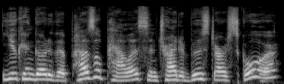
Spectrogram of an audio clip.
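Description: A woman's voice: on the high side, expressive, brisk, no room sound, studio quality. An actress playing a curious, upbeat young woman detective in an adventure game, thinking aloud in short scripted remarks. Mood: friendly.

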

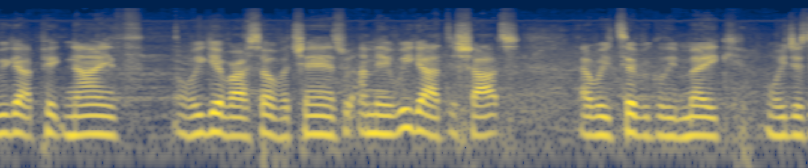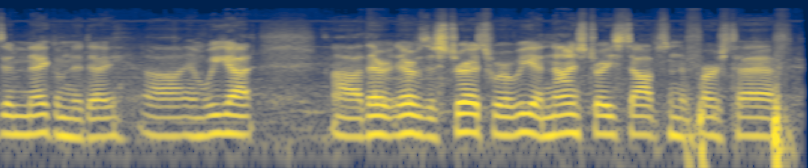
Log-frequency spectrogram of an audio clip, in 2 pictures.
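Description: Flat-voiced male coach on a headset. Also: medium pitch, fairly quick, slight background noise. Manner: flat, steady, repeats words often. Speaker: head basketball coach. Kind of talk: post-game interview. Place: arena courtside seats. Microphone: headset boom mic.

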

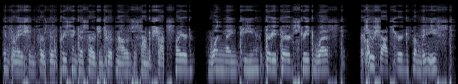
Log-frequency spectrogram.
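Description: Male police dispatcher, even clipped readbacks, noisy radio audio; steady voice for scanner audio. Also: on the high side, a little slow. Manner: clipped, repeats back each call.

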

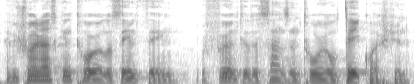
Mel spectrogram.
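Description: A man's voice: fairly low pitch, expressive, fairly quick, mellow. A man casually reading out fan questions for a comic dub.

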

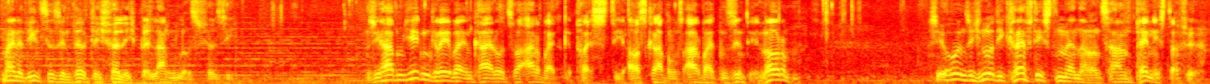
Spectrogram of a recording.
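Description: An actor playing a hearty but wary Egyptian master digger, theatrical and emphatic, in a German film dub. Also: male voice, on the low side, big pitch swings, moderate pace, a bit bright, faint music behind. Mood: earnest.

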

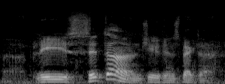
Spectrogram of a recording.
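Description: An actor playing a defensive, smooth-talking salesman under suspicion in a radio drama, guarded in manner. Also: on the low side, very animated, measured pace. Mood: guarded politeness.

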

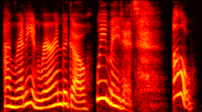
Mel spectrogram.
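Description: A woman playing a cheerful, supportive teenage girl companion in a fantasy video game, with a perky, expressive delivery. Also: a little high, normal speed, no room sound, studio quality. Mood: cheering.

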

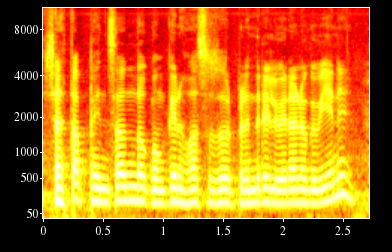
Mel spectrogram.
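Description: A woman's voice: on the low side, steady tone, fast, a little mellow, a little hiss or hum. A woman, hosting a conversational radio interview from a studio. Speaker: radio host. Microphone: close studio microphone.

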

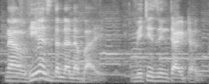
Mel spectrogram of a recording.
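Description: A man's voice: medium pitch, moderate pace, gravelly, over music. A man hosting a reaction video, commenting casually in a hesitant, trailing way.

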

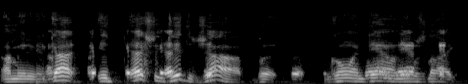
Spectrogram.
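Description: A middle-aged man chatting casually as a radio guest, halting often in mid-sentence. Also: medium pitch, animated, dark tone, no room sound. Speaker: radio guest, cannabis strain reviewer. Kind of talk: casual chat.

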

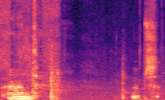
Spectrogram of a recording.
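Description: A man's voice: very slow, noisy background. An older man casually explaining fishing steps outdoors on a riverbank, talking step by step. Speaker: angler and channel host.

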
